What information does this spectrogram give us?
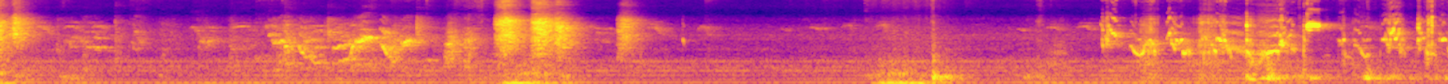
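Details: Budgerigars singing indoors in bursts of warbling chirps and scratchy chatter, broken by two dull thumps and a pause, then a lively, busy run of squeaky notes at the end.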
